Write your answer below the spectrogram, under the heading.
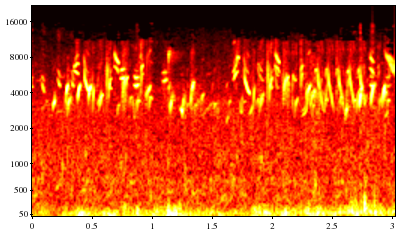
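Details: Goldfinch song: a rapid, tinkling twitter of short high chirps and quick slurred notes, packed densely and running without pause, over a faint low rumble.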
